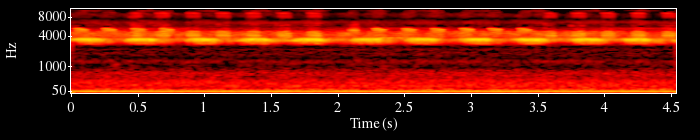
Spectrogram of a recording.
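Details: Autumn insect chorus led by crickets near a streetlight: a continuous shrill trill pulsing in regular beats roughly two to three times per second, overlaid throughout by a second, higher, quickly pulsed chirper.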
